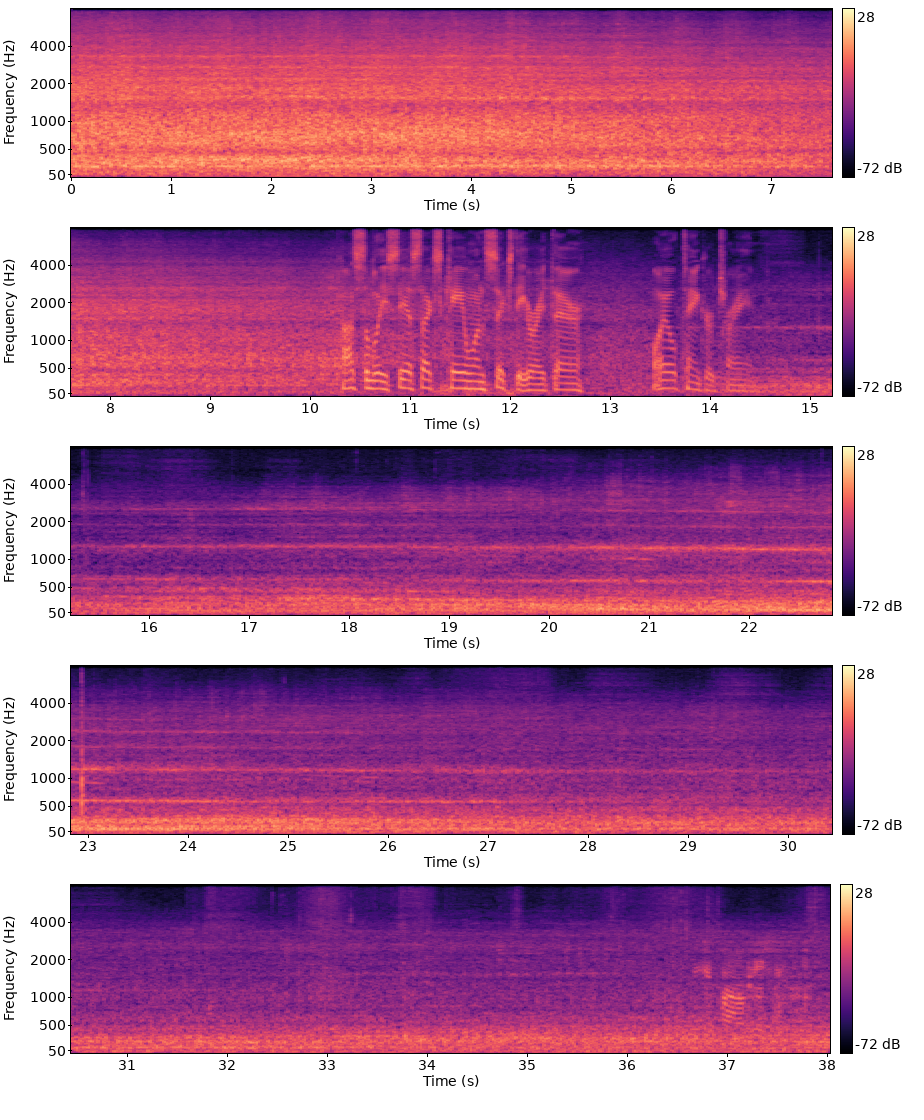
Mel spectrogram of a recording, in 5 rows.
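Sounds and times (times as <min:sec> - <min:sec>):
freight train rumbling on rails: 0:00.0 - 0:38.0
high whine: 0:08.9 - 0:38.0.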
